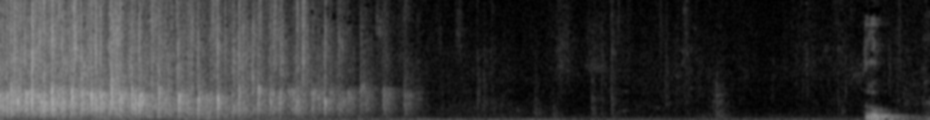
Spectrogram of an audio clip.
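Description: An audience applauds to welcome an honoree to the stage at an awards event, loud dense clapping that fades gradually over several seconds, followed by a brief voice at the end.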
